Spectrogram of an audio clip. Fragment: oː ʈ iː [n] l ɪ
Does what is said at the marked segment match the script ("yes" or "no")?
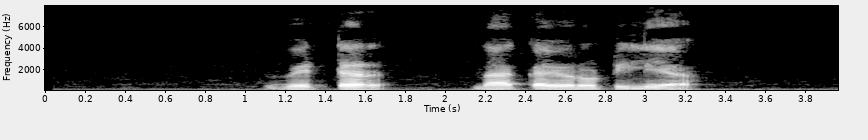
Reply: no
